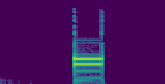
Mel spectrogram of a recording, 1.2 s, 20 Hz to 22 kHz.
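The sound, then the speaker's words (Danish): A single short telephone keypad tone as key 4 is pressed in a voicemail menu to re-record a message, one clean dual-pitched beep lasting a fraction of a second, loud, with silence before and after. “For at indtale igen, tast 4.”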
